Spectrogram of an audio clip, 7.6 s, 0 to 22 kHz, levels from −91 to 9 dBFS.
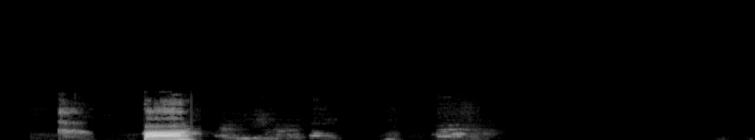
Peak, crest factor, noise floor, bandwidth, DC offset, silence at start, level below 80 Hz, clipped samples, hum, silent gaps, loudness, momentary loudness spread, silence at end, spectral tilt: -2 dBFS; 24 dB; under -90 dBFS; 6.8 kHz; under 0.1%; 0.65 s; -66 dBFS; under 0.1%; none; none; -16 LUFS; 28 LU; 2.9 s; -7 dB/octave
